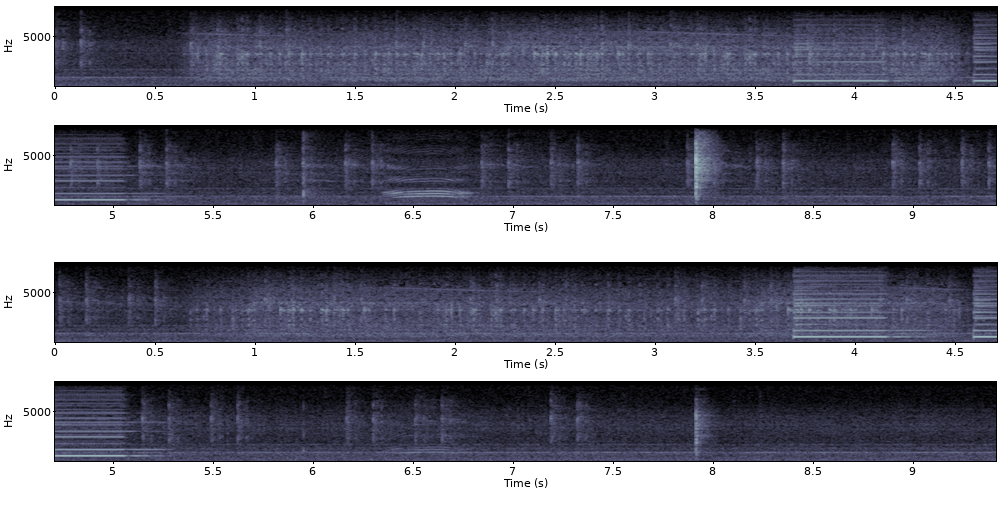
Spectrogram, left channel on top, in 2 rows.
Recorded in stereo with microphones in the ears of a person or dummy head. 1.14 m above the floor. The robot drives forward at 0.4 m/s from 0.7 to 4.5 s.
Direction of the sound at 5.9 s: 60° left (ahead or behind).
